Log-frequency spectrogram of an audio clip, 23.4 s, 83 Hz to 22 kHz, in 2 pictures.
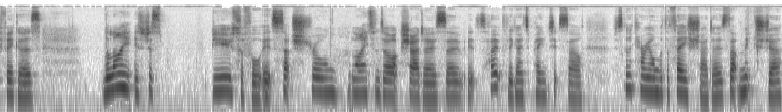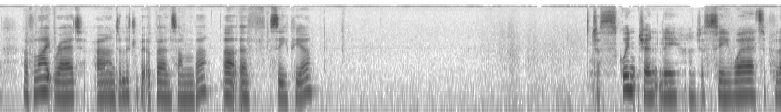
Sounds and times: Speech: 0.0s - 0.6s, 1.5s - 2.5s, 3.2s - 16.5s, 20.6s - 23.4s.

